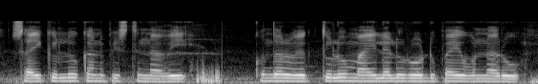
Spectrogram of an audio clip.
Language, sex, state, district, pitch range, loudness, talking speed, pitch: Telugu, male, Telangana, Mahabubabad, 135-150 Hz, -14 LUFS, 80 wpm, 145 Hz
